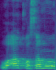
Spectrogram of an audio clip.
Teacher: क़ाफ को पुर पढ़ना है और क़ाफ में कलकला करना है। मुँह में वाव मद्दा है, एक अलिफ के बराबर खींचेंगे।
